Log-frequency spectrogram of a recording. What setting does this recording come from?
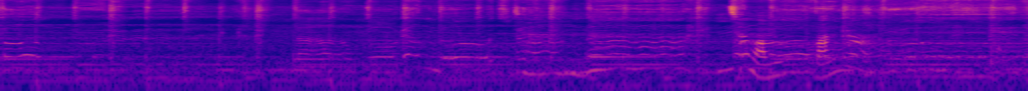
car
